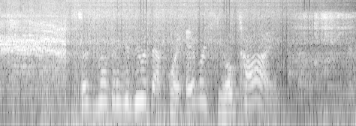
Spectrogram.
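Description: A man screams and shouts loudly and with panic, close to a microphone.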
